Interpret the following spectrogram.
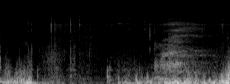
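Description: Wind buffeting the microphone in low rumbling gusts that drop away briefly about half a second in and pick up again after a second, with a few light knocks from the hand-held camera.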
